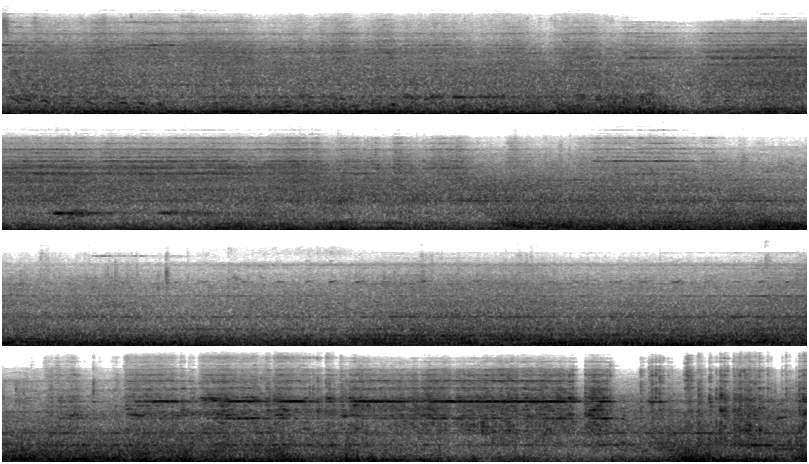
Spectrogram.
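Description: Yellow Budapest trams running on curved street track with a low rumble; near the end a high, steady wheel squeal as a tram grinds round the curve close by.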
